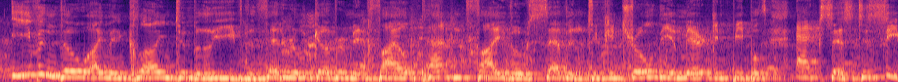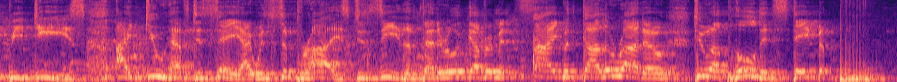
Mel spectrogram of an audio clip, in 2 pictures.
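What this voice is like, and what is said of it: Imitates another person's voice. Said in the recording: “You sound just like him. ... That was my impression of James Andomian's impression of right? Jesse Ventura.”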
